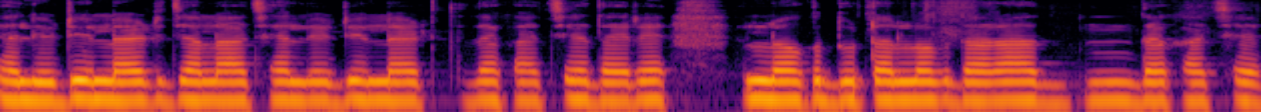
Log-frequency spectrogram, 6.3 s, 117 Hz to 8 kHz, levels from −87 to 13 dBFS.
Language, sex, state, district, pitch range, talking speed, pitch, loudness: Bengali, female, West Bengal, Jalpaiguri, 180-185 Hz, 125 wpm, 185 Hz, -15 LUFS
